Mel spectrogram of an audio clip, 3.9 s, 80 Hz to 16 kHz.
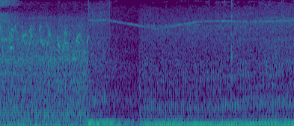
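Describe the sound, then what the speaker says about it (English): A Volvo truck pulling a trailer drives in Farming Simulator 22, its steady low engine drone rising after a brief hiss and shift in tone, continuous and close, with no talk. "we're just in the Volvo getting this lorry and this truck and its trailer down"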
